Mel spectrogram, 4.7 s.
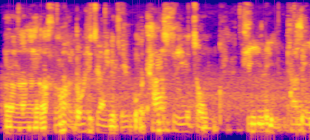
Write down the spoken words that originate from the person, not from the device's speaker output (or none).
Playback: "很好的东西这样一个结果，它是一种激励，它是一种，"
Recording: none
